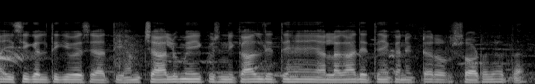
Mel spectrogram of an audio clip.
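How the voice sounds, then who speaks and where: Flat-toned Indian man, lo-fi recording. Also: mid-range voice. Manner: informal, instructional, addressing viewers directly. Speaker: printer repair technician giving a tutorial. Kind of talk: casual hands-on tutorial talk. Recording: dull lo-fi recording with faint noise.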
